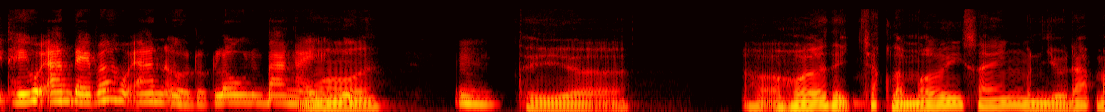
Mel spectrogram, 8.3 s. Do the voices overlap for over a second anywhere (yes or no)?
no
